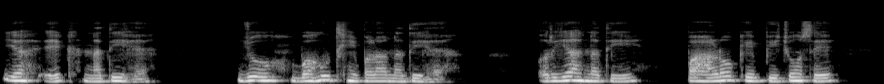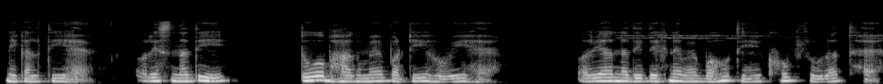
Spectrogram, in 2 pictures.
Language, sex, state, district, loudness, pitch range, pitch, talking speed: Hindi, male, Bihar, Jahanabad, -16 LUFS, 140-170 Hz, 155 Hz, 130 wpm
